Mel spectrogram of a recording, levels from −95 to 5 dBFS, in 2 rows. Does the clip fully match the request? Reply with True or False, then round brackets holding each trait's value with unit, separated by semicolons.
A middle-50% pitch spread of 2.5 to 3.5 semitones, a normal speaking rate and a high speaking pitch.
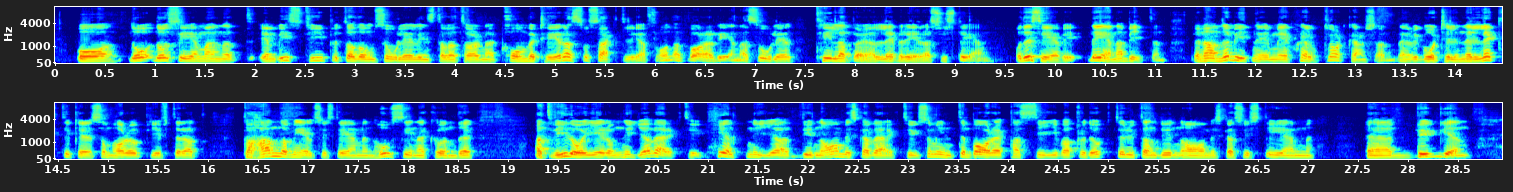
False (2.8 semitones; 160 wpm; 130 Hz)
